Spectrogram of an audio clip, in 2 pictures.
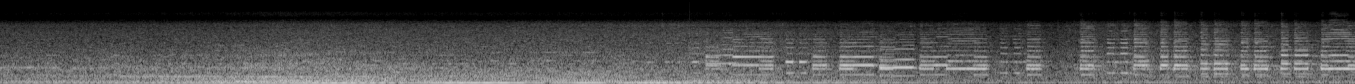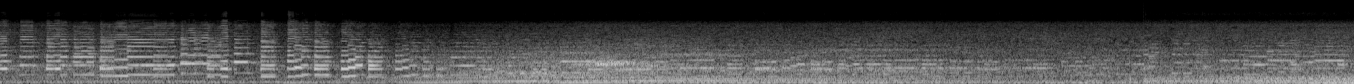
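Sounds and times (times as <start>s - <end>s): bus engine running: 0.0s - 27.0s
musical bus horn melody: 6.8s - 27.0s.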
